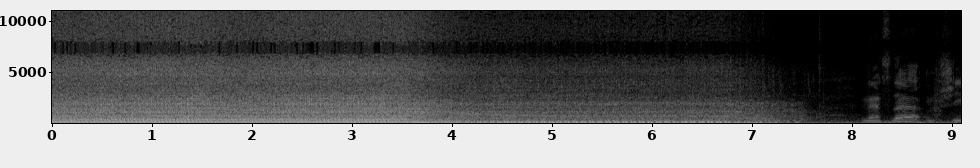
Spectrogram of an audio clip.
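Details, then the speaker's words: Exmark Lazer Z mower with a newly replaced engine: steady, even low thrum at idle with no misses or knocks, then it winds down and stops; normal idle. "i'll go ahead and do start it up right quick oh i put the brake on okay idle's great"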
